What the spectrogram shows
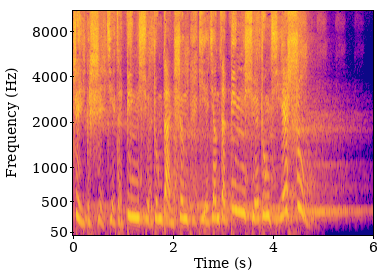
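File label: taunt, Chinese; Lissandra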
